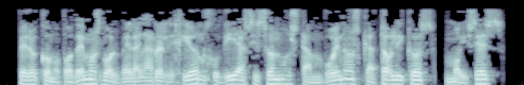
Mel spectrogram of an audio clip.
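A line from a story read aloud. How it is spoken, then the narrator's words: Plain question. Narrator (Spanish): preguntó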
